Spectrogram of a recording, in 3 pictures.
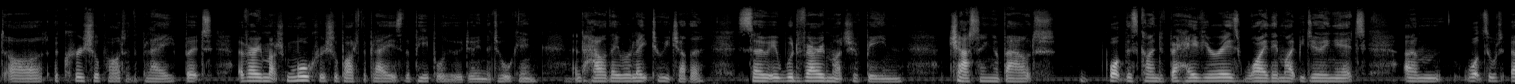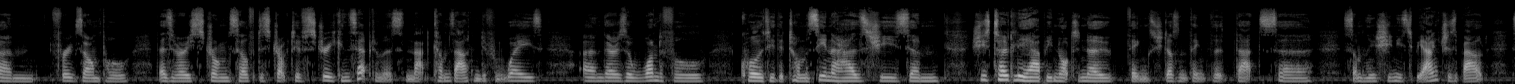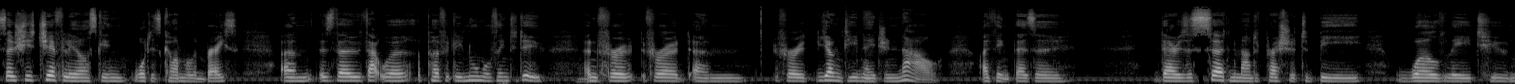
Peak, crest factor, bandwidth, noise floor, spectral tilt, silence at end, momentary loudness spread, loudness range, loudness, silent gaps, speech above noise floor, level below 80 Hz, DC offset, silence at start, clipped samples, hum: -8 dBFS; 22 dB; 16 kHz; -56 dBFS; -4 dB/octave; 0 s; 11 LU; 5 LU; -30 LUFS; none; 26 dB; -68 dBFS; under 0.1%; 0 s; under 0.1%; none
